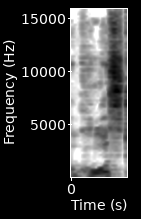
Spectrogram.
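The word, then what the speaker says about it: ghost: लगा हुआ coat ghosh2 इसको गहौं नहिं इसको घोस्ट पढ़ते हैं पढ़ते पढ़ते हैं घोस्ट पड़ते हैं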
